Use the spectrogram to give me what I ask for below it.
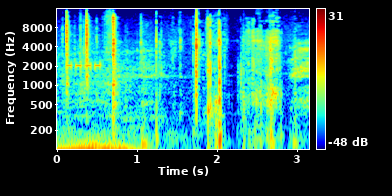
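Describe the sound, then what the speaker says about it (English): A Honda S2000 engine is switched off: a low idle rumble stops within the first second, followed by a few clicks, taps and small interior rattles in a quiet car cabin. "Let's go ahead and shut off the car."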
